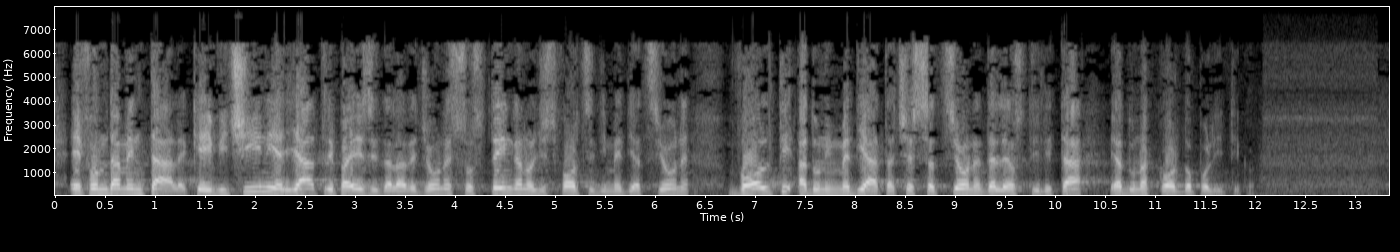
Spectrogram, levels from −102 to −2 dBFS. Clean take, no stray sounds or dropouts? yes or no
yes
